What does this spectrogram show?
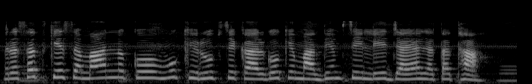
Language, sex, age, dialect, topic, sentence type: Hindi, female, 18-24, Kanauji Braj Bhasha, banking, statement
